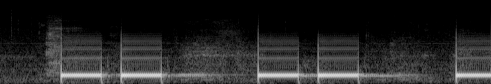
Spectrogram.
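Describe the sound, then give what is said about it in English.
A British telephone ringing tone: loud, steady double buzzes repeating in a brr-brr, pause, brr-brr pattern, two full pairs and the start of a third, with no voices. “For example, the nice thing is like the English sound. I can try that. So you have like a ring cadence.”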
